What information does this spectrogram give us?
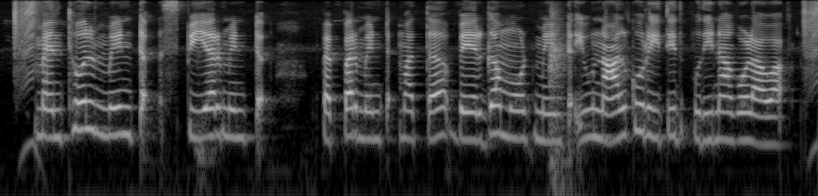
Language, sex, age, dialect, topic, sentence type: Kannada, female, 18-24, Northeastern, agriculture, statement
